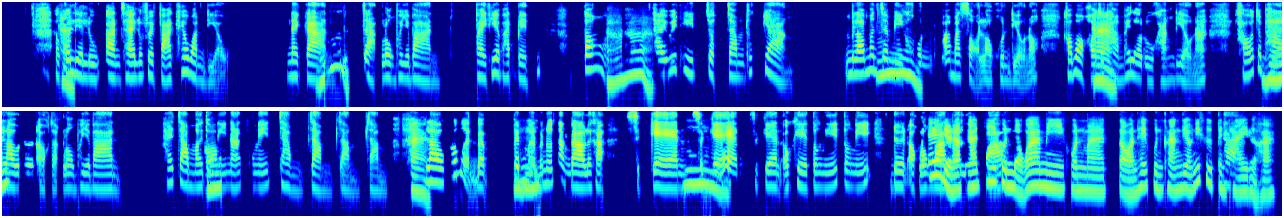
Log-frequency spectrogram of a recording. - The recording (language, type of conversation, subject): Thai, podcast, คุณช่วยเล่าเหตุการณ์ที่คุณต้องปรับตัวอย่างรวดเร็วมากให้ฟังหน่อยได้ไหม?
- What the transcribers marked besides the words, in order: none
